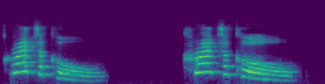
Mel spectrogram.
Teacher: I am stressing the first syllable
